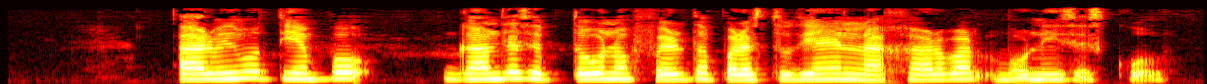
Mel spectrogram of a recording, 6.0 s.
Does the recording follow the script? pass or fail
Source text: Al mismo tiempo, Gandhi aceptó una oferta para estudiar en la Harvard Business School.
pass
